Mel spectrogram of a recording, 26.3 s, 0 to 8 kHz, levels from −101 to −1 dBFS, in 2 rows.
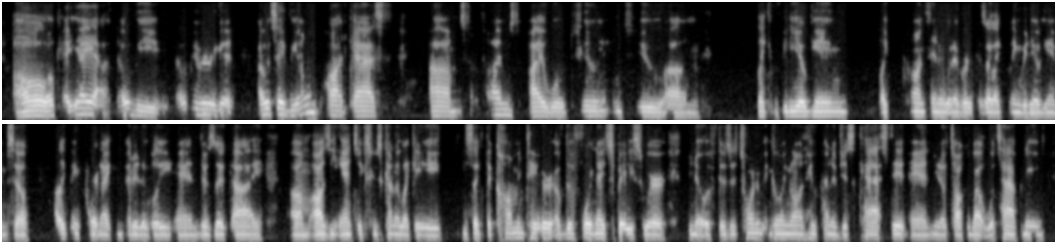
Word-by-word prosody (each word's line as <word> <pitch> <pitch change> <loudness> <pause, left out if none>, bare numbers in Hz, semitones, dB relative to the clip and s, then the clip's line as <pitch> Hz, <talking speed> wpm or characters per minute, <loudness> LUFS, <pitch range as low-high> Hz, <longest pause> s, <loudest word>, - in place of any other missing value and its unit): Oh, 120 +2 +7
okay, 125 -2 0
yeah, 160 - +3
yeah, 160 - +5
that - - -5
would 155 -2 +2
be 115 -5 -2 0.2
that - - -7
would - - -3
be 150 - -6
really 145 -2 +3
good, - - +1 0.3
I 140 - +3
would 155 - +4
say 155 -2 +6
beyond 175 - -1
podcasts, 120 -2 0 0.6
um, 115 -1 0 0.4
sometimes 140 -2 -3
I 115 0 +4
will 110 -1 0 0.2
tune 120 0 -2
into, 115 - -2
um, 100 -2 -3 0.7
like, 115 -1 +1 0.2
video 120 0 +6
game, 115 -1 +2 0.4
like, - - 0 0.3
content 110 -1 0
or 105 - +3
whatever, 105 +1 +2
'cause - - -6
I - - +6
like 100 -1 +2
playing 105 -2 -2
video 100 0 +2
games, 100 -1 -4
so 95 -1 +2 0.4
I - - +4
like 115 - +2
playing 115 -2 -4
Fortnite 100 -1 +1
competitively, 95 - 0
and 95 0 -3
there's 100 0 -2
a 100 0 +4
guy, 100 -1 0 0.3
um, 95 -1 +1
AussieAntics, 105 0 +2
who's 105 - -5
kinda 105 -1 -2
like 100 -1 -1
a 90 -1 0 0.2
he's, - - -4
like, - - +2
the - - 0
commentator 120 0 +1
of 110 -1 -3
the - - +2
Fortnite 115 0 +3
space 115 -1 +3
where, 100 -3 +2 0.3
you - - -3
know, - - +2
if - - -2
there's 100 - -2
a 105 - -3
tournament 120 -1 -3
going 110 -1 0
on, 110 0 0
he'll 105 -1 -3
kind 105 -2 -3
of 100 - -5
just - - -5
cast 100 0 -2
it 105 -2 +3
and, 95 -1 -3
you 100 -1 -4
know, 95 - -3
talk - - -1
about - - +1
what's - - -2
happening 100 0 -1
110 Hz, 190 wpm, -22 LUFS, 100-120 Hz, 0.7 s, Oh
